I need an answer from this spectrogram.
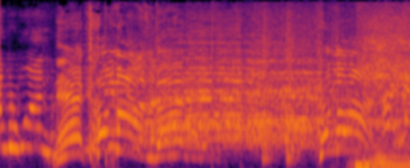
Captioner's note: cheers and applause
